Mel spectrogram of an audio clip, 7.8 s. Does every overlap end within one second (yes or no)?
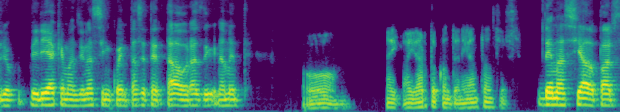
yes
